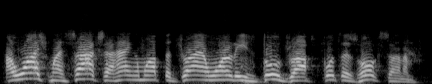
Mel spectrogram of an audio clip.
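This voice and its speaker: A man's voice: sits high, brisk, natural voice. An actor playing a young, defiant, wisecracking Brooklyn man in an old-time radio drama, mouthy and slangy. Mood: defiant, indignant. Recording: muffled vintage 1950s radio broadcast.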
